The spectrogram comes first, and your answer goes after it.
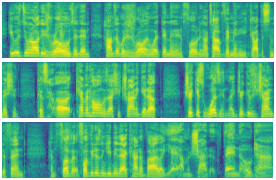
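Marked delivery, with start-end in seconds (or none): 10.6-12.2 put-on Texas accent. Voicing a fighter's imagined attitude about the fight: Texas accent. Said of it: "I'm talking in a t-, uh, Texas accent".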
